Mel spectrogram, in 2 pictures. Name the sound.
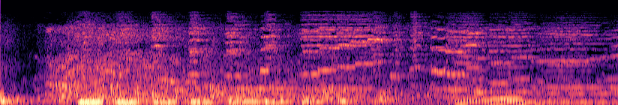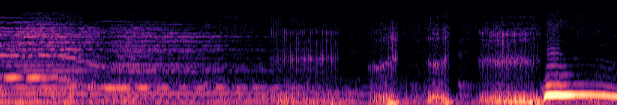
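loud snoring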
